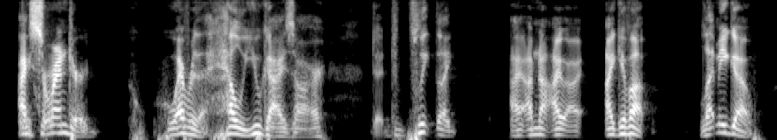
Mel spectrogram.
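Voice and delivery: strangled voice. A game master voices an enemy character to the players, in a strangled voice. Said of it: "He is going to say in a strangled voice".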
